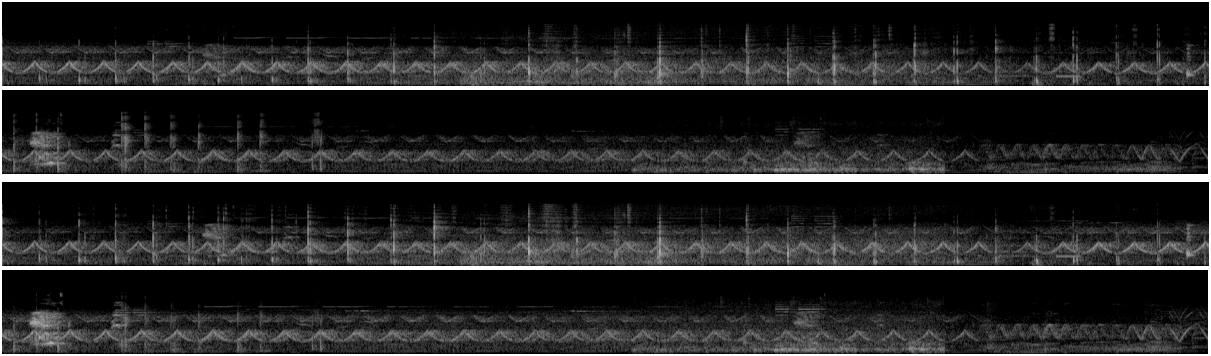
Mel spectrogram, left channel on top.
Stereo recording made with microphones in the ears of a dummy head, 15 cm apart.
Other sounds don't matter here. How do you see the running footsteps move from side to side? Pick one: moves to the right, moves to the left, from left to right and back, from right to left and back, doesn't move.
moves to the left.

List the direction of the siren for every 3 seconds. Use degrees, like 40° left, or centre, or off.
30° left, 10° left, 10° right, 30° right, 50° right, 60° right, 60° right, 70° right.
